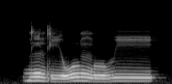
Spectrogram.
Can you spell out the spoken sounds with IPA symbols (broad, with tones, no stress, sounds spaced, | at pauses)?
d ĩ˦ d iː˨ w u˦ ŋ uː˨ β iː˦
